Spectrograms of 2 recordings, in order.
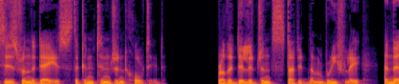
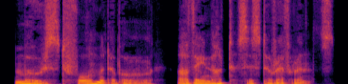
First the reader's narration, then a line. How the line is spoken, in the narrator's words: Brother Diligence murmured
